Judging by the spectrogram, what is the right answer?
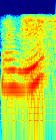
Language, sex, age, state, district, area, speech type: Nepali, female, 30-45, West Bengal, Jalpaiguri, rural, conversation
